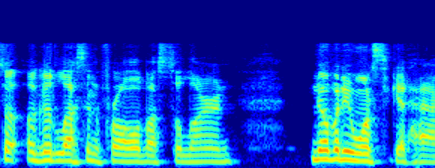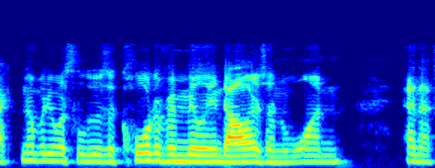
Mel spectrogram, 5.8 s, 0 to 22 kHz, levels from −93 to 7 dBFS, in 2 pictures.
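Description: Clock drift between sender and receiver runs through the whole speech clip: the sending clock is slow by roughly five percent, so the jitter buffer keeps draining and the receiver must stretch the stream to avoid running dry. The audio travels over the G.722 call path, which passes nothing above 8 kHz.

Repeated timing corrections fill the stretch from 0.19 s to 5.51 s, all in the stretching direction. The receiver repeats short pieces at uneven intervals, bringing the effective speed to 96% and adding around a fifth of a second, heard, if at all, as slight hiccups and a dragging tempo.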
